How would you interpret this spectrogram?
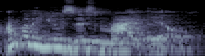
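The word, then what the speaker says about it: Mielle: use this my L I said meal in the last video but someone corrected and said it's pronounced my L at least a friend of mine so maybe she's right I don't know we'll see you tell is it pronounced my l or but anyway it's m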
